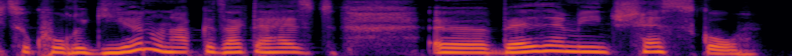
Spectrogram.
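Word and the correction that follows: Šeško: Auch das ist nicht korrekt. – So? Es hat sich nämlich Annalena bei mir gemeldet und ähm, sie hat gesagt, dass der Name komplett falsch ausgesprochen wurde. Sie ist halb Slowenin und sie würde mir jetzt gerne mal eine Sprachnachricht schicken mit der richtigen Aussprache. Dann sind wir auch alle schlauer. So, aufgepasst? Benjamin Shisho.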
